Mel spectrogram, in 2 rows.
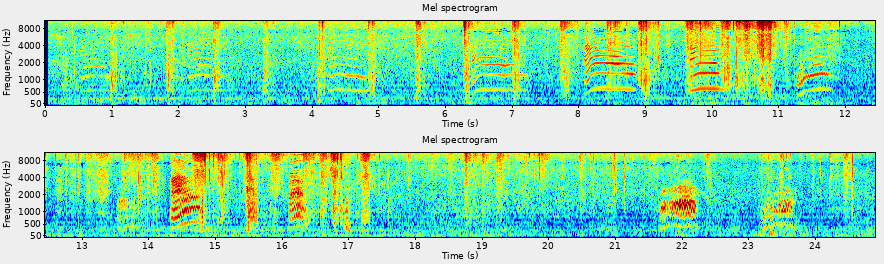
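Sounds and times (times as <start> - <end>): cat meowing: 0.5 - 1.0, 2.2 - 2.7, 4.2 - 4.9, 6.3 - 7.3, 8.1 - 9.0, 9.6 - 10.3, 11.2 - 11.9, 13.5 - 14.9, 15.5 - 17.2, 21.6 - 22.3, 23.2 - 23.8
light clicks and rustles: 8.5 - 21.7, 23.2 - 24.9.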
